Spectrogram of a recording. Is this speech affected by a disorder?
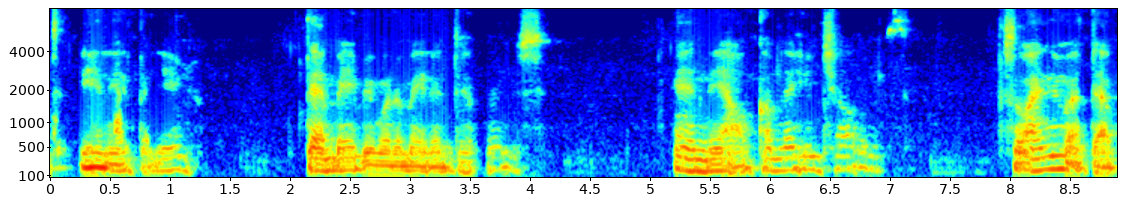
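Yes: multiple sclerosis.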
